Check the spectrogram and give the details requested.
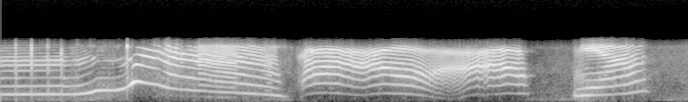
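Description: Long, loud, tonal infant wails in repeated cries separated by brief pauses for breath: sustained infant crying.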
